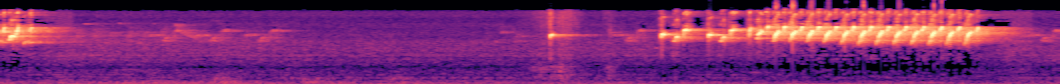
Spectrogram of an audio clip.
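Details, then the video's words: Goldfinch in song, used in courtship and communication: an opening twittery phrase, a lone chirp, then a sustained rapid trill of buzzy, high repeated notes running for over two seconds. The surroundings are quiet. "Witness the Majestic Goldfinch Singing"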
